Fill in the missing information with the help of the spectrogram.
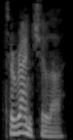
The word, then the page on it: tarantula: tə’ræntʃələ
